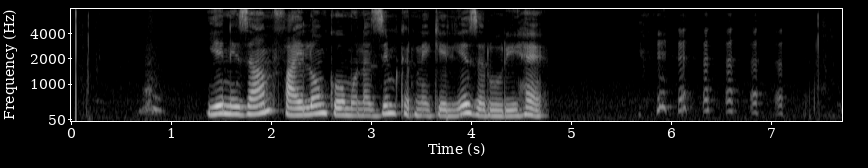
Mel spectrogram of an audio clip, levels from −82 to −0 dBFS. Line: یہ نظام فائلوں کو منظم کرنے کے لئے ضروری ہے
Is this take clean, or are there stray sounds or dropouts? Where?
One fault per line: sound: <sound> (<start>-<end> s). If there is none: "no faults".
sound: whoosh (0.6-1.0 s)
sound: laugh (5.7-7.2 s)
